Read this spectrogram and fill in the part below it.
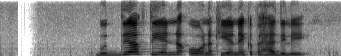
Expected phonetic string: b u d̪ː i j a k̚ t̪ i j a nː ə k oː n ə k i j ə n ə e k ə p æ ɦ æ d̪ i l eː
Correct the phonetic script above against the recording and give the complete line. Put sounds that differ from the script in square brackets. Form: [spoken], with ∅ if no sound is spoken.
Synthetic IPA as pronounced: b u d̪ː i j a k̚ t̪ i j [e] nː ə [ʔ] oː n ə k i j ə n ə e k ə p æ ɦ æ d̪ i l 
